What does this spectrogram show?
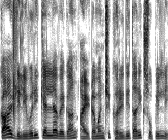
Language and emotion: Goan Konkani, neutral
